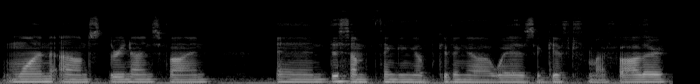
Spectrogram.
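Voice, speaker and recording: A young man chatting casually as a coin-collecting vlogger, relaxed and rambling with filler words, filmed on a phone. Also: fairly low pitch, slow, background noise. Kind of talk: casual vlog chat. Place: car, then indoors at a desk.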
